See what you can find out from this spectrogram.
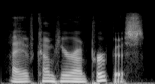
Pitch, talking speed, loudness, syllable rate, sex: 140 Hz, 230 wpm, -16 LUFS, 7.1 syllables/s, male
